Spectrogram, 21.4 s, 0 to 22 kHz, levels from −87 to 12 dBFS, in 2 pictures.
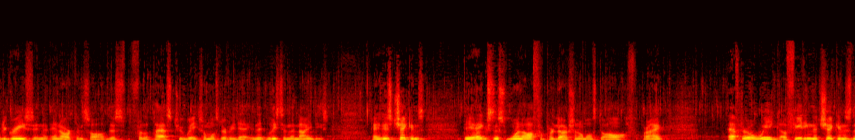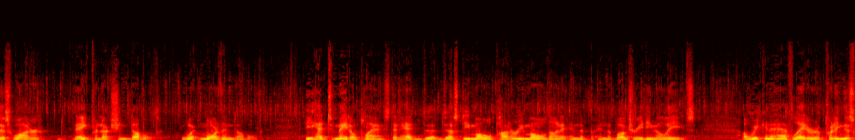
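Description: At 6.24, 7.28 and 9.86 s the sound jumps ahead, losing a few tens of milliseconds each time, most at 7.28 s. A likely dropped buffer (overrun) joins the edges directly: a waveform discontinuity and a thin vertical broadband line on a spectrogram.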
